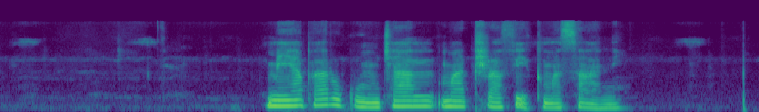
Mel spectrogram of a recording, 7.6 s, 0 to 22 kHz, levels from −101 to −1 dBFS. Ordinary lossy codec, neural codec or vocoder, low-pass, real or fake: AAC, 64 kbps; codec, 44.1 kHz, 7.8 kbps, DAC; 10.8 kHz; fake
